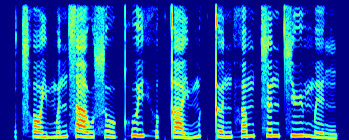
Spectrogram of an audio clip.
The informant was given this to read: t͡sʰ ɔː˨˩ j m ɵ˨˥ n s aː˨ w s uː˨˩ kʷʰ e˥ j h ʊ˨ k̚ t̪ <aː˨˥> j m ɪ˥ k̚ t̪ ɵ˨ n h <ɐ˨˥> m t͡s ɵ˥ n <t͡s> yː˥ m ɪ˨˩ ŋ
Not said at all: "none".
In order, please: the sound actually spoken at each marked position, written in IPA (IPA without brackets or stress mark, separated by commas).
aː˨˩, ɐ˥, t͡s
